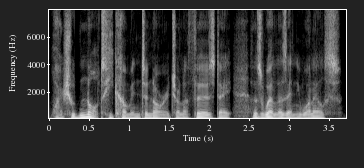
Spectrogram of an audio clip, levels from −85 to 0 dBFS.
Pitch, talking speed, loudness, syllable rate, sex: 105 Hz, 260 wpm, -18 LUFS, 6.7 syllables/s, male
